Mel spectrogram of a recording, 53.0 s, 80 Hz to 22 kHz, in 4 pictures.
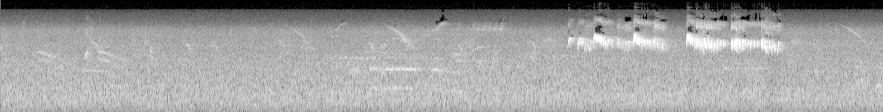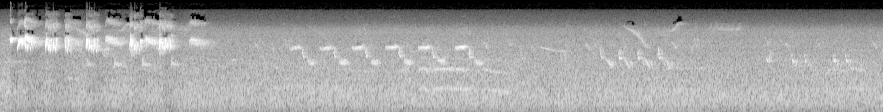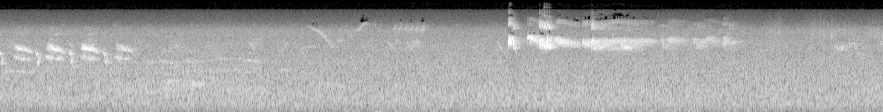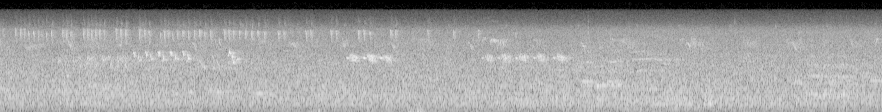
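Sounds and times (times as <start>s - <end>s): river rushing: 0.0s - 52.9s
birds singing: 4.2s - 12.0s, 12.7s - 29.2s, 33.9s - 38.0s.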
